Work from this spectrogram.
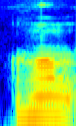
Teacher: ہا کو واضح نکالنا ہے، میم ساکن کا یہاں اظہار ہے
